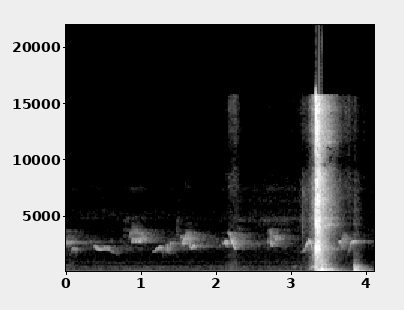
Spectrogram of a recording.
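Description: A golf iron striking a ball off a turf hitting mat: one sharp strike about three and a half seconds in, followed about half a second later by a second, duller thump. Faint bird-like chirps run throughout.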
